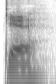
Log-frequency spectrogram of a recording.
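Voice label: "ge", Cantonese, mid tone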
